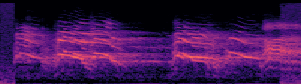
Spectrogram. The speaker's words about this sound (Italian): Non ho fatto i conti con i gabbiani. Come i corvi di Hitchcock si radunano, calando dall'alto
